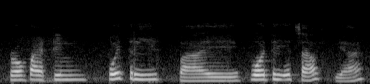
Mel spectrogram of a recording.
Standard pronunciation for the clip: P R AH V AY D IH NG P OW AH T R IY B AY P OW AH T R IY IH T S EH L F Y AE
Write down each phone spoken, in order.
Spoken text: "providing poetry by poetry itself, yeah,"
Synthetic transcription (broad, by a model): P R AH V AY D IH NG P OW AH T R IY B AY P OW AH T R IY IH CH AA F Y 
